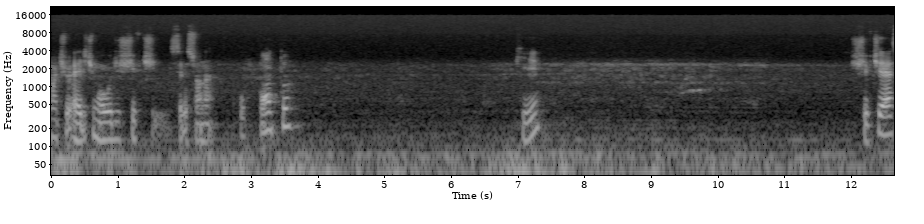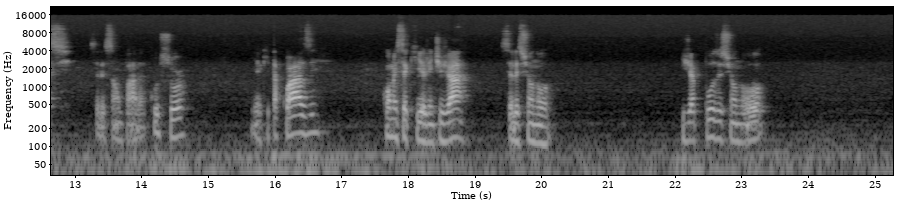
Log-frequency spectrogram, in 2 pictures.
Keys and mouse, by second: 1.9 f, 3.6 click, 4.4 click, 5.1 g, 6.1 click, 7.0 g, 8.7 ctrl+z, 9.3 ctrl+z, 10.0 click, 10.7 g, 12.6 shift+s, 14.3 shift+middle click, 14.4 shift+middle click, 14.5 shift+middle click, 14.9 middle click, 16.0 shift+middle click, 16.7 ctrl+middle click, 17.8 middle click, 18.0 middle click, 18.7 click, 19.9 click, 20.7 g, 23.2 middle click, 24.2 middle click.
